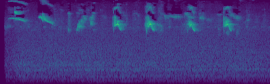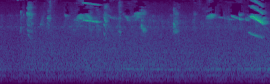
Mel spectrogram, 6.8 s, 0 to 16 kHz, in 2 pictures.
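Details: A Thick-billed Euphonia (Euphonia laniirostris hypoxantha) sings a string of sharp, very high, slurred notes, about two per second, then fainter, over a steady hiss of insects. Recorded in May 2012 at Alambi Cloud Forest Reserve, Ecuador.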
